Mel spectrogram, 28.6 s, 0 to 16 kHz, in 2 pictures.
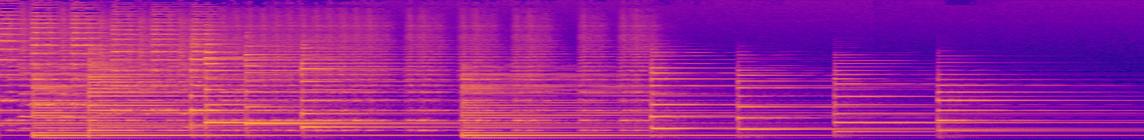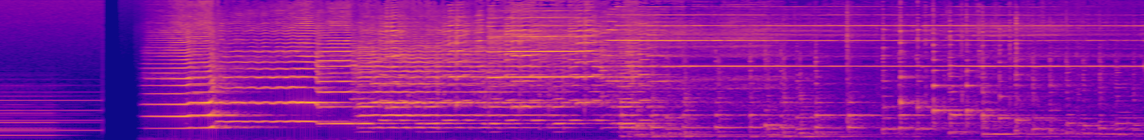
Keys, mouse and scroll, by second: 0.8-3.3 right drag, 4.1-6.2 drag, 7.2-9.3 drag, 11.5-13.8 drag, 15.5-18.7 drag, 16.5-19.2 right drag, 19.2 x, 21.2-23.1 middle drag, 28.2-28.6 middle drag.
